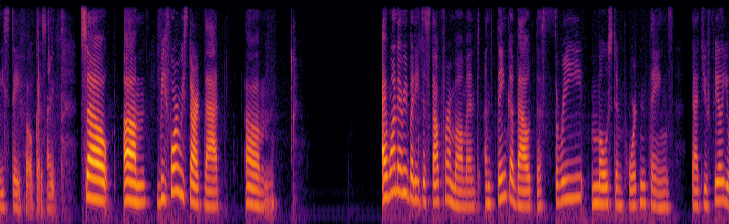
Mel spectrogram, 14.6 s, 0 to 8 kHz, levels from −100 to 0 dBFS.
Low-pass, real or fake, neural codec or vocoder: 7.2 kHz; real; none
